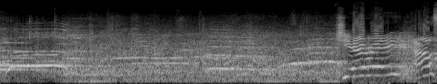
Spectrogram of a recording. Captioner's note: cheering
